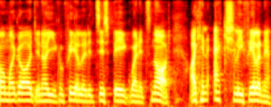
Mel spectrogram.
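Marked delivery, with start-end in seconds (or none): none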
